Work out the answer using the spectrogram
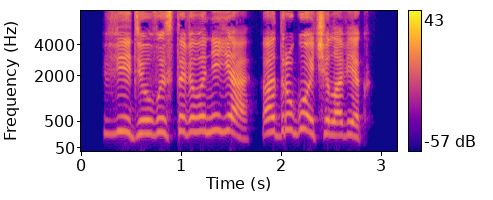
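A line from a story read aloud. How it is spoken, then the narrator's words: Shouting up close. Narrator (Russian): Прокричала почти ему в губы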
